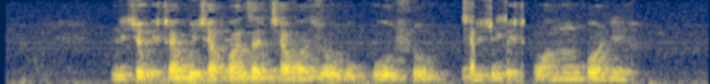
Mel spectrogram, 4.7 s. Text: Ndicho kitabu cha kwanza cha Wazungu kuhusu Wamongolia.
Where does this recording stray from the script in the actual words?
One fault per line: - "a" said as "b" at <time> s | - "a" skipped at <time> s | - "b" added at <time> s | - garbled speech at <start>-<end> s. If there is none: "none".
- garbled speech at 3.1-3.5 s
